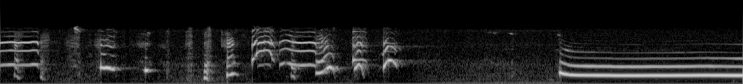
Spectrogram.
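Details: Dog 'singing': a string of short rising and falling yelps, a quiet pause, then one long, steady, level howl held for about two seconds until the end.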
